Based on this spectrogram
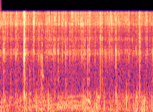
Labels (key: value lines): label: biophony, cascading saw
recorder: HydroMoth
